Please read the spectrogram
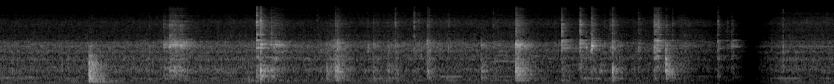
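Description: Metal ladle stirring boiled chickpeas and pumpkin cubes in an aluminium pot, with irregular clinks and scrapes of the ladle against the pot, over a steady low hiss of the pot cooking on the stove.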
